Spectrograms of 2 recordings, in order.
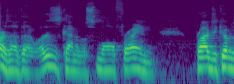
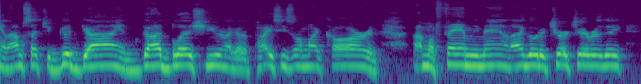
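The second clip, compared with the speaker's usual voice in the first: put-on Texas twang accent; 3 semitones higher, 3 dB quieter than usual. Describing how promoters and crooks talk to busy people, in a put-on Texas twang. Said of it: "they drop into that Texas twang".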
